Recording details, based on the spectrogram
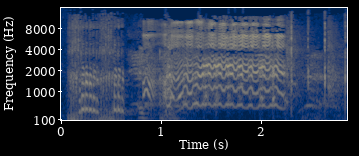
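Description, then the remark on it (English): A person imitates a dolphin with a high, squeaky, warbling vocal sound held for over a second, wobbling rapidly in pitch, after a brief burst of voice at the start. “And, like, would he talk like a dolphin?”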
